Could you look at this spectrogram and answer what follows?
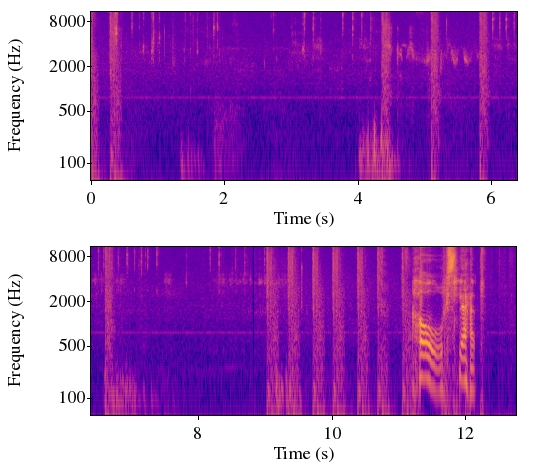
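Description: Gunshots in the online game SA-MP: a rapid cluster of sharp cracks arriving in quick succession near the end, after a few scattered isolated pops, with a voice speaking briefly between them.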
